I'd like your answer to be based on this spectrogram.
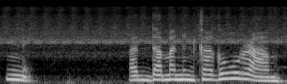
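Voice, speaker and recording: Higher-voiced, questioning Ilocano village woman. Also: slow pace, a little hiss or hum. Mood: matter-of-fact. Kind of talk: radio comedy drama acting.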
